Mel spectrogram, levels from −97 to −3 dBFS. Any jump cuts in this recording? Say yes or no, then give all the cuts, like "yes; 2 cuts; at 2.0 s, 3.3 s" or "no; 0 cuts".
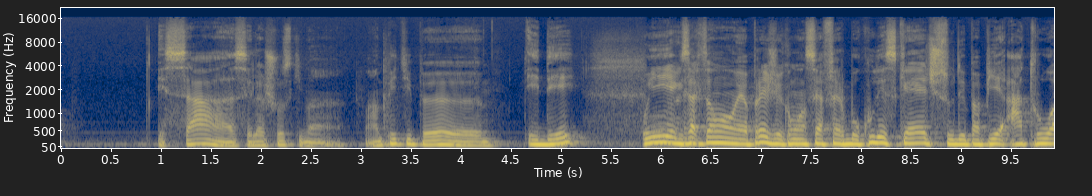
yes; 2 cuts; at 2.9 s, 5.8 s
